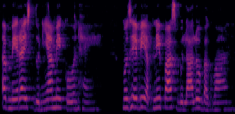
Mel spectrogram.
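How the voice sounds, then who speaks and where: A woman voicing a mistreated young daughter-in-law who pleads tearfully, in a slow storybook telling. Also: mid-range voice, steady tone, lo-fi sound, natural voice. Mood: despairing.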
